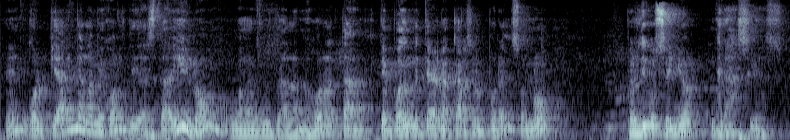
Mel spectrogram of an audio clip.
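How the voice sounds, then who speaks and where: A man delivers a sermon-style testimony, preachy and full of rhetorical questions to his brothers. His voice is mellow and a touch high. He sounds far from the mic in an echoey room with faint background ambience. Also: sing-song, normal speed, slight background noise. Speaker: church member giving testimony.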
